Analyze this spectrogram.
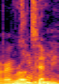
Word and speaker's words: Rotimi: Yeah, Rotimi.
